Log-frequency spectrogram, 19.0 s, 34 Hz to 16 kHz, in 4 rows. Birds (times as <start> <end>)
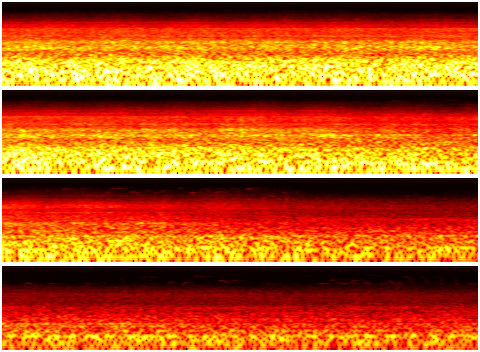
9.4 13.0, 13.6 19.0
